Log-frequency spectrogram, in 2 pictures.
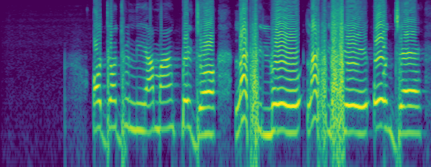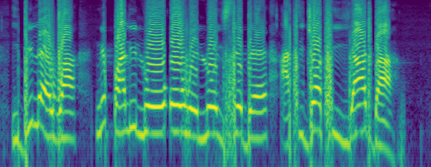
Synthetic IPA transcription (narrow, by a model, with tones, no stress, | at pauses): ɔ˧dɔ˧dũ˦nĩ˧a˧mãː˦n̩˦k͡pe˦d͡ʒɔ˧lo˦la˦˨ti˧ʃe˧o˦˨n̩˦d͡ʒɛ˧ | i˨bi˨˦lɛ˦˨wa˧ | nĩ˦k͡pa˧li˦lo˧o˦we˨lo˧i˨se˦bɛ˧a˨ti˧d͡ʒɔ˦ti˦i˨ja˦˨ɡ͡ba˨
